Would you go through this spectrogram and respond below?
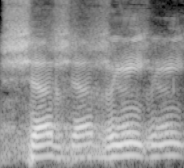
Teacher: شین کو را سے ملا رہے ہیں، را کے اوپر تشدید ہے اس لیے شین کو را سے ملاتے ہوئے را کو دوبارہ پڑھ رہے ہیں۔ شرری، اور را کو باریک پڑھ رہے ہیں کیونکہ را کے نیچے زیر ہے، اگر زبر یہ پیش ہوتی تو را موٹی پڑھتے، اس لیے ہم اس را کو باریک پڑھ رہے ہیں کیونکہ اس کے نیچے زیر ہے۔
